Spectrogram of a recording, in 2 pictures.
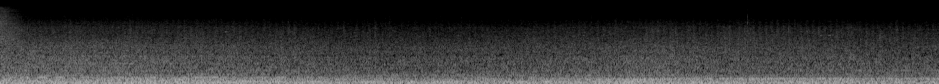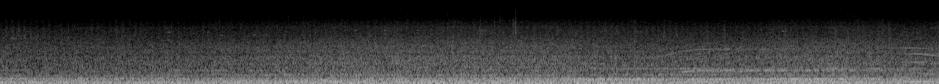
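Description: A truck engine rumbles and strains steadily.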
